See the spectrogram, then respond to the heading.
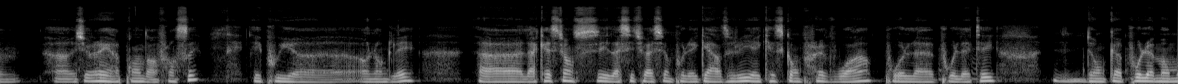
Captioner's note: speaking French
